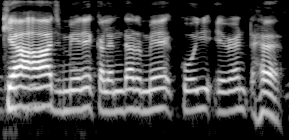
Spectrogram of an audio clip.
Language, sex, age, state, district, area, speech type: Urdu, male, 45-60, Bihar, Khagaria, rural, read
